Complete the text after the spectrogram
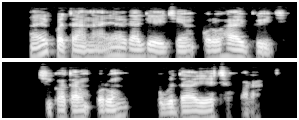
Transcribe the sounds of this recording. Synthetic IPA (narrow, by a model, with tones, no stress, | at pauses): na˨ɲɪ˦kʷe˨ta˨na̰˨ɲa̰˦a˦ɡa˦ɡe˦e˨d͡ʒe˦˨m̩˦ʊ˦ɾʊ˦ɦa˦ɪ˦bɾi˨d | t͡ʃi˨kɔ˦ta˦m̩˦ʊ˦ɾʊ˦ŋ˦ | o˨bo˨da˦je˦t͡ʃa˨kʷa˨ɾa̰˨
